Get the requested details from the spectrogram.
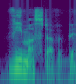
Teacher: That have is almost always reduced to the must have been.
